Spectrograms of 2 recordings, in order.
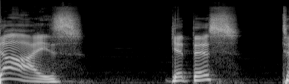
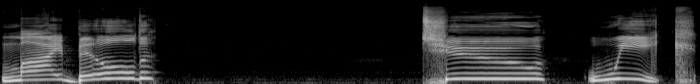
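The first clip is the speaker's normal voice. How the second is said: lightly mocking, higher pleading excuse; mock whiny excuse; 4 semitones higher, much slower than usual. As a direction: imitate a try-hard making a lame excuse. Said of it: "and this is an exact quote".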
